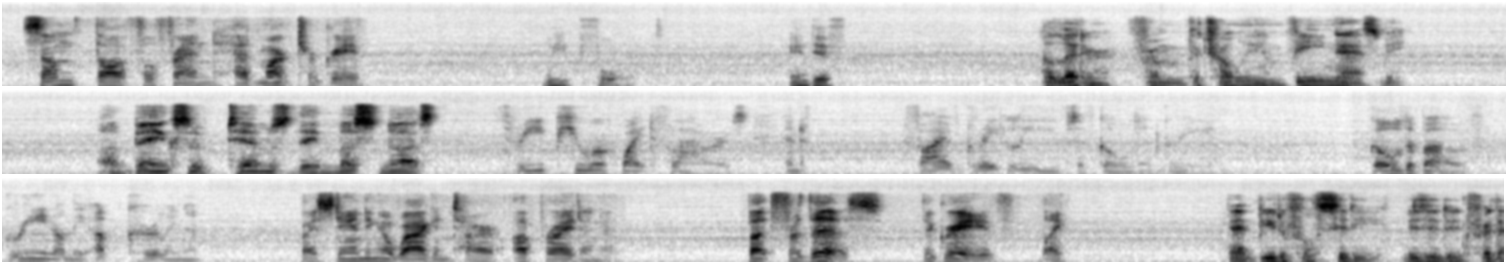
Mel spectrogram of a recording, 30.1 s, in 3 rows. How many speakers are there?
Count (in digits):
5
